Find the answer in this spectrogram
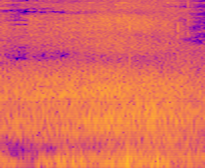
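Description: A car going past on the road, its tyre and engine noise swelling and then easing off.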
